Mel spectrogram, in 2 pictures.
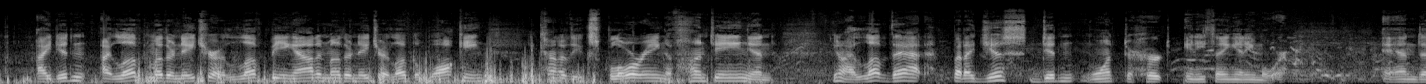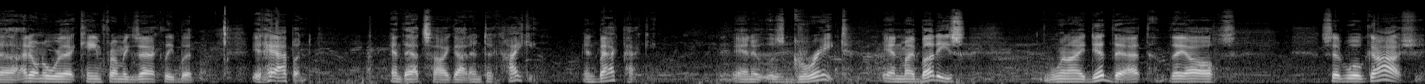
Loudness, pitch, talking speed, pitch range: -19 LUFS, 140 Hz, 160 wpm, 125-150 Hz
